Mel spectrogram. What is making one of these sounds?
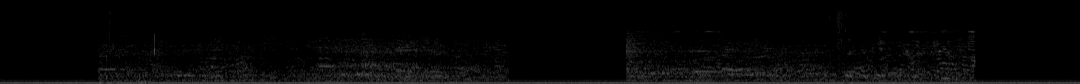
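Adults chat quietly nearby.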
